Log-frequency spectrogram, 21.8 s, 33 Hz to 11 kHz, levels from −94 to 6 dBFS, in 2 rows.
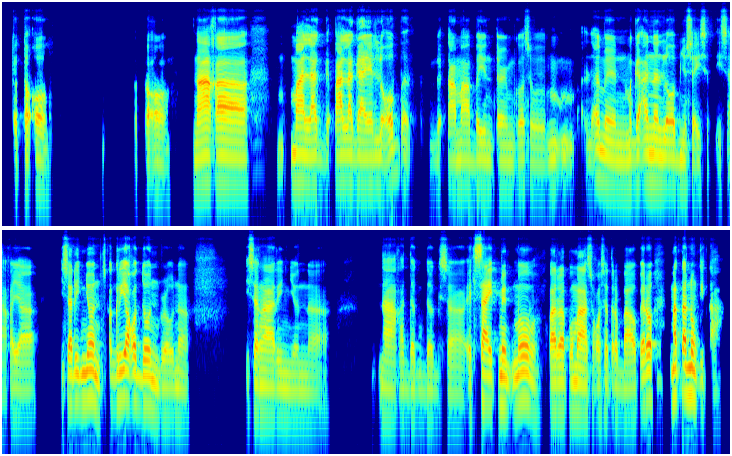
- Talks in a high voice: No, low, 100 Hz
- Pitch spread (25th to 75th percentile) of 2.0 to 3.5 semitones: Yes, average, 2.9 semitones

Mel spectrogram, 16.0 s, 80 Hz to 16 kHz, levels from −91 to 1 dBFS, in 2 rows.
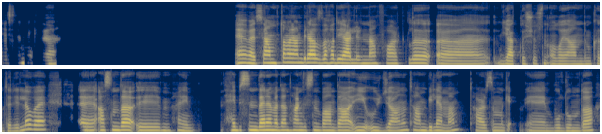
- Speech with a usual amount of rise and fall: Yes, average, 3.1 semitones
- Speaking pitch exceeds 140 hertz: Yes, high, 190 Hz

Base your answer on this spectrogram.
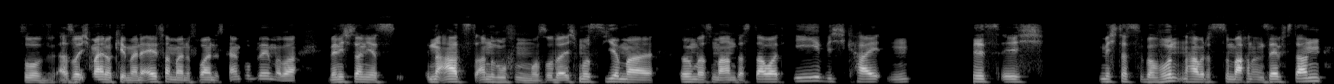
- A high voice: No, low, 120 Hz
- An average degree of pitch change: Yes, average, 3.0 semitones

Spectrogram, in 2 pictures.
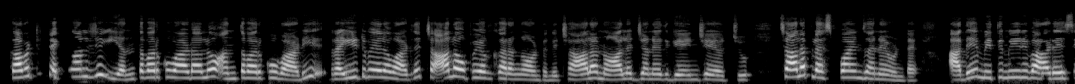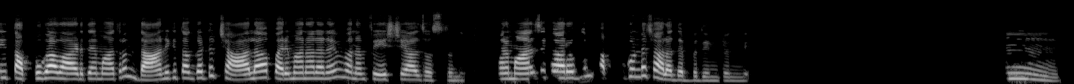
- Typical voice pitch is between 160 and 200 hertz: No, very high, 270 Hz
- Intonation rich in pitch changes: Yes, wide, 5.8 semitones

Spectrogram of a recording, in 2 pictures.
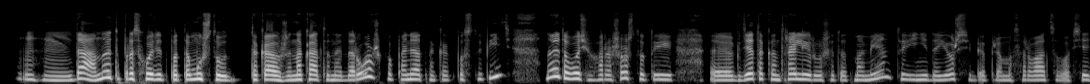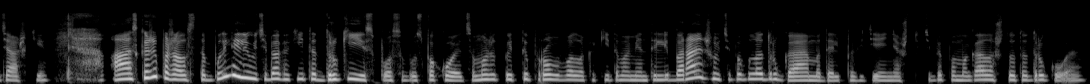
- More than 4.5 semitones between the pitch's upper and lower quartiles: No, average, 3.2 semitones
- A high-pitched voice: Yes, high, 215 Hz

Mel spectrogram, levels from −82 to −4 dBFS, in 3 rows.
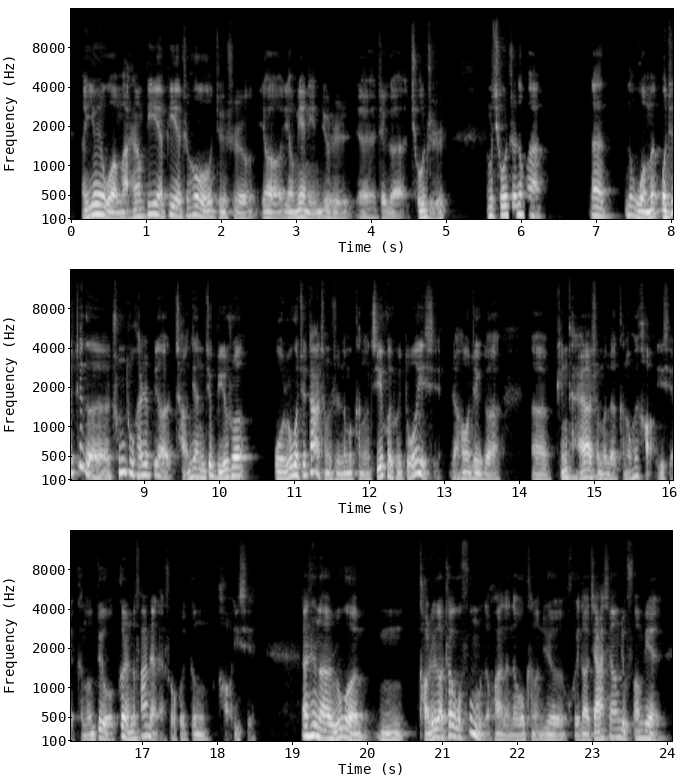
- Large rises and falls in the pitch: Yes, wide, 7.8 semitones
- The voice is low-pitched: Yes, low, 120 Hz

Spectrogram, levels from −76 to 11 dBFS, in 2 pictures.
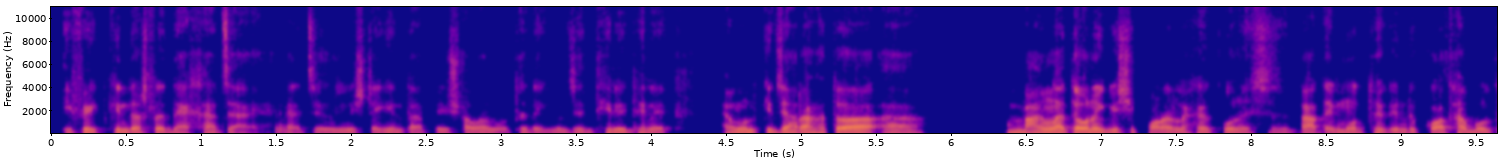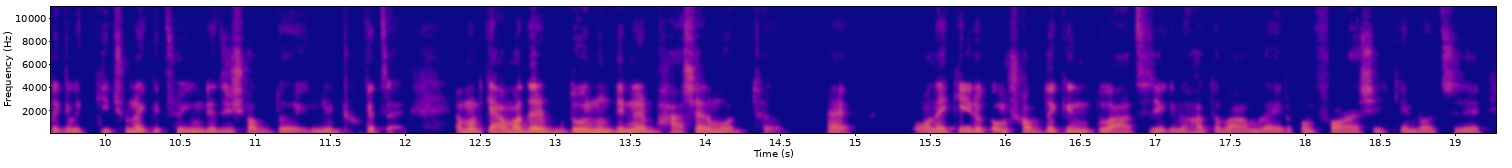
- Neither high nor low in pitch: No, low, 115 Hz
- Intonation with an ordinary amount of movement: Yes, average, 3.2 semitones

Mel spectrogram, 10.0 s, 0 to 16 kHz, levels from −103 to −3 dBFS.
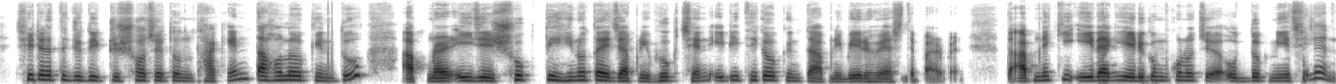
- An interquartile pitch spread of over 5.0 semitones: No, average, 3.7 semitones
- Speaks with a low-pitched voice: No, medium, 160 Hz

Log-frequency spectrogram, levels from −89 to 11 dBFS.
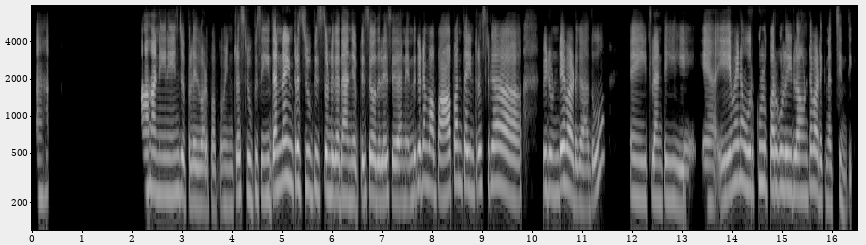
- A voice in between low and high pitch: No, high, 230 Hz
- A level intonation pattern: No, average, 3.3 semitones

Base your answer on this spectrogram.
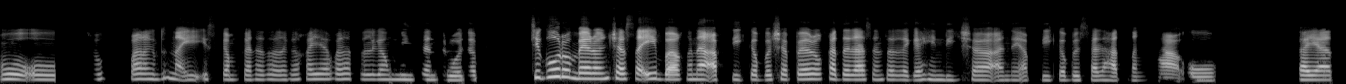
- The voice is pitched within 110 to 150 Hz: No, high, 220 Hz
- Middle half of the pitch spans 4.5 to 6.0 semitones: No, narrow, 2.4 semitones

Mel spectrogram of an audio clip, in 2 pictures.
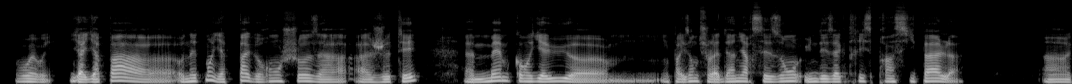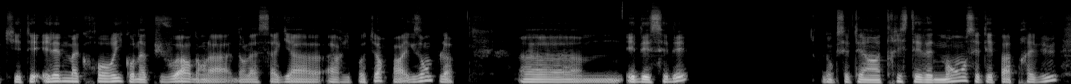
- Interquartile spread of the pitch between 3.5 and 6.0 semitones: Yes, average, 3.8 semitones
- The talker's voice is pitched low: Yes, low, 130 Hz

